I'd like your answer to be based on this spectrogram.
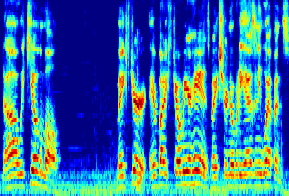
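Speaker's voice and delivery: commanding orders. Acted. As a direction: bark them into line. Soldier ordering captives to show hands.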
